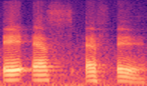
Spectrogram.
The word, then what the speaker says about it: Asfa: Asfa is the name, it's spelled A-S-F-A.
